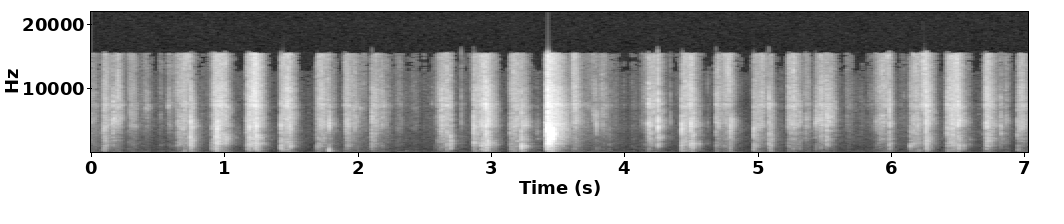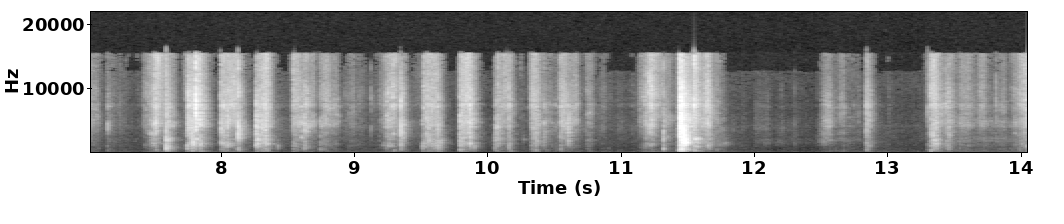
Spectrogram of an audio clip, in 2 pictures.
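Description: A deck of Light Seer's Tarot cards being shuffled overhand, hand to hand: runs of quick card flicks and riffling with short pauses, including a louder snap about three and a half seconds in and another near eleven and a half seconds.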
